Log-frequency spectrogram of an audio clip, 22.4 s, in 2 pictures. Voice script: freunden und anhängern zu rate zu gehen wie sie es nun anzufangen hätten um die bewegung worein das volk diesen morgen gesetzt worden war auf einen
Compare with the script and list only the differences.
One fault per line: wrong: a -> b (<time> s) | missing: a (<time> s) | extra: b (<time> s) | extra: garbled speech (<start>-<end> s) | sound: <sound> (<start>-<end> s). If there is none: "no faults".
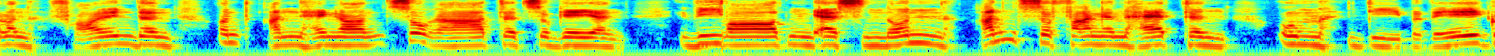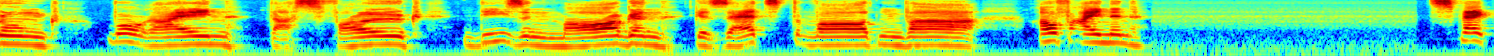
wrong: sie -> worden (5.4 s)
